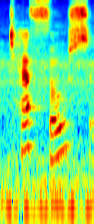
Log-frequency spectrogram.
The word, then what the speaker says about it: Teuchos: of these have some tephos macros yes that funny name there t-e-u-c-h-o-s it is pronounced tefos as if there's an F in the middle of it that's our tools package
